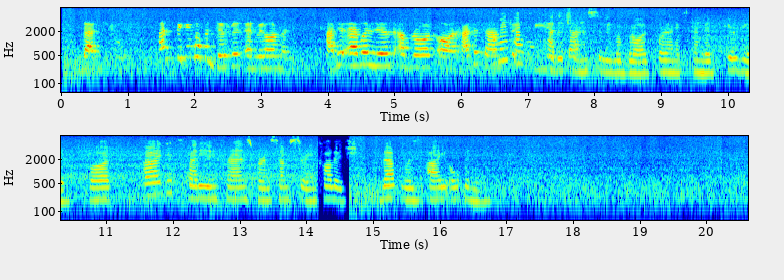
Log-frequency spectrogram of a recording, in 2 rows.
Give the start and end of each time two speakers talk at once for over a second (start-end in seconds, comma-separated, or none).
6.4-7.8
